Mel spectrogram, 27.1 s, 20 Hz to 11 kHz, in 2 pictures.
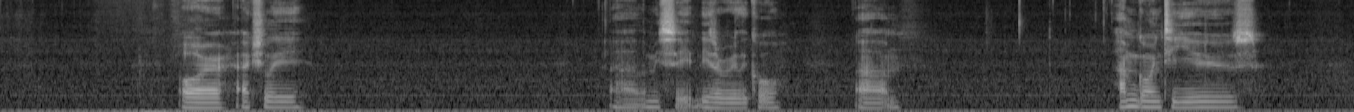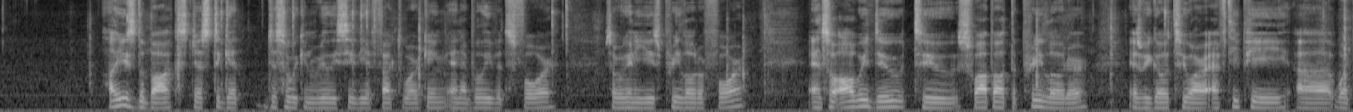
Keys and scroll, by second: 18.8-19.6 typing, 25.8-26.5 typing.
